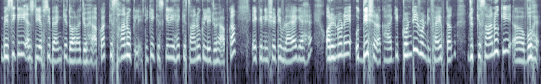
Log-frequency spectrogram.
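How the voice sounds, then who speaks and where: A woman's voice: on the high side, a little fast, warm tone, no echo. An Indian woman teaching an online exam-prep lesson in a conversational way, often checking in with her students. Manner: conversational, keeps asking "ठीक है?" and addressing students as children. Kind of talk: online current-affairs lesson.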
